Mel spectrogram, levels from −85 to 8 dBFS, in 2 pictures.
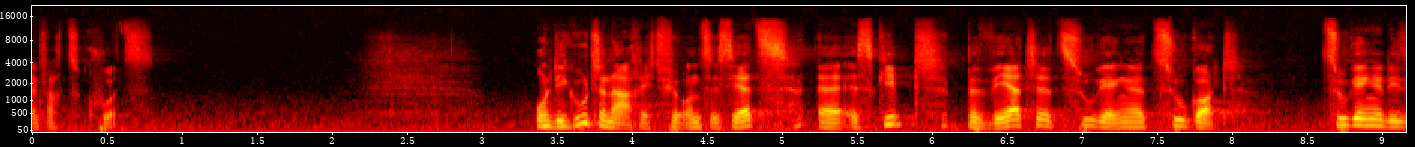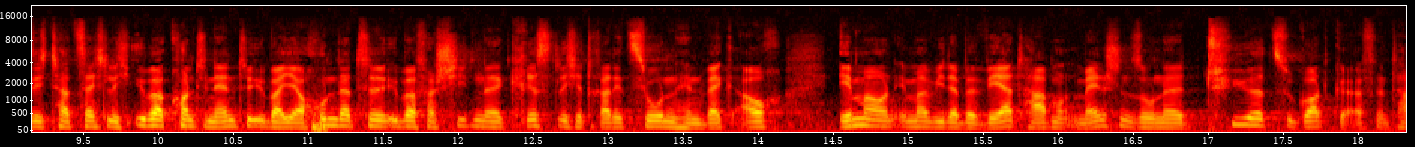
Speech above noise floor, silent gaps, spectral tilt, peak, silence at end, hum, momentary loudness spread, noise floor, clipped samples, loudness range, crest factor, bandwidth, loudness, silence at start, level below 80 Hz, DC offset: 31 dB; none; -4 dB/octave; -8 dBFS; 0 s; none; 10 LU; -61 dBFS; under 0.1%; 5 LU; 22 dB; over 20 kHz; -29 LUFS; 0 s; -58 dBFS; 0.1%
